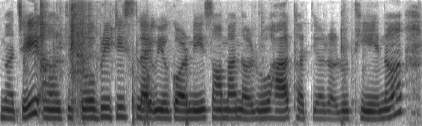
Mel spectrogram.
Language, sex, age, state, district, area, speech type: Nepali, female, 18-30, West Bengal, Kalimpong, rural, spontaneous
